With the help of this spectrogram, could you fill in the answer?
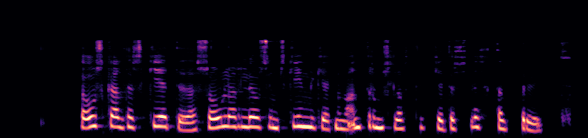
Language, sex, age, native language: Icelandic, female, 30-39, Icelandic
